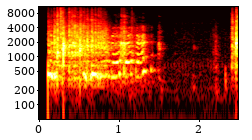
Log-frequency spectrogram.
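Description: VTech Sort & Discover Drum toy playing a short electronic tune through its small speaker, with clicking and rattling of its plastic shape pieces as the drum is pushed. It cuts off about a second and a half in.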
